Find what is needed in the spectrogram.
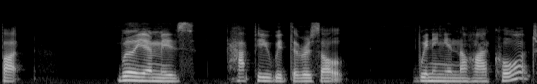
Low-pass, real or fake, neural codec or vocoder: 7.2 kHz; real; none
